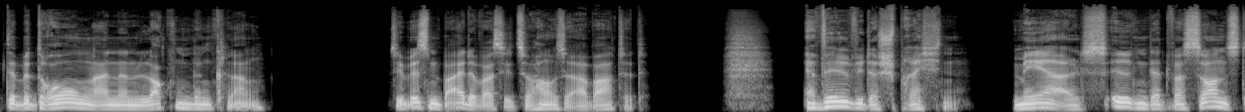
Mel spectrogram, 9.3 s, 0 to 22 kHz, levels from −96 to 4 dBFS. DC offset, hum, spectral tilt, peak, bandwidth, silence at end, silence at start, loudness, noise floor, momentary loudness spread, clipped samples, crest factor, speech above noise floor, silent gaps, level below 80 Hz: under 0.1%; none; -5 dB/octave; -2 dBFS; 18.5 kHz; 0 s; 0.05 s; -18 LUFS; under -90 dBFS; 14 LU; under 0.1%; 16 dB; over 72 dB; 2.05-2.86 s, 4.90-5.40 s, 5.84-6.00 s, 7.31-7.58 s; -46 dBFS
